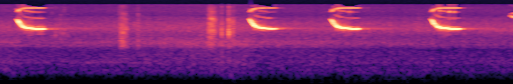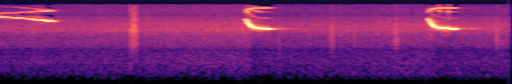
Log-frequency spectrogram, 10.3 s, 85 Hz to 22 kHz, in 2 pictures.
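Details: Red-winged blackbird persistently harassing a bald eagle at Decorah, Iowa, on 20 July 2023. Sharp, high whistled notes slide downward, each followed by a thin upper overtone, repeated at irregular intervals of about one to two seconds. Faint clicks sound between them.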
